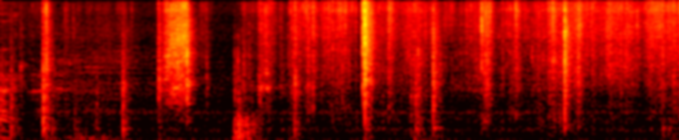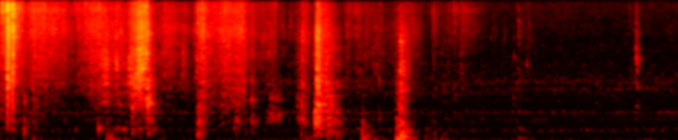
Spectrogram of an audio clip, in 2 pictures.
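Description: Plastic shrink-wrap torn and crinkled off a sealed trading card hobby box, then a paper insert and the cardboard box handled: a busy run of tearing, crinkling rustles and light knocks that eases off near the end.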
